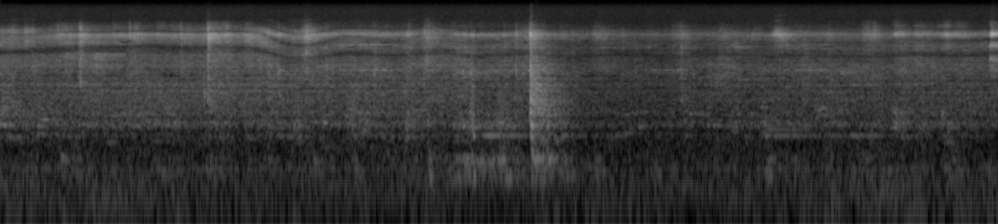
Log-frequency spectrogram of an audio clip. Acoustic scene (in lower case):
cafe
